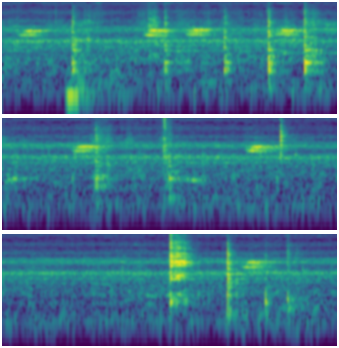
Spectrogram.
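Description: Light sizzling in a pan as fried climbing perch goes into a vegetable-stem curry, with repeated clinks and scrapes of a utensil against metal, quiet and close, in irregular bursts.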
